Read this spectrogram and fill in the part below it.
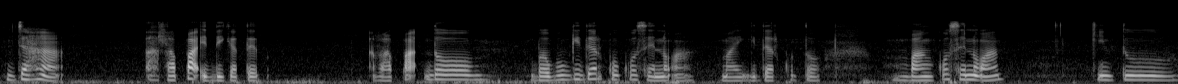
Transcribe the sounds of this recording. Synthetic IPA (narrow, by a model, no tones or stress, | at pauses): d͡ʒaɦa | rapa̰ʔḭd̪ikat̪ɛt̪̚ | rapa̰ʔdɔ | babuɡidarkɔkɔsɛnɔ̰ʔa | majɡidarkɔt̪ɔ | mbaŋkɔsɛnɔʔa | kint̪u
